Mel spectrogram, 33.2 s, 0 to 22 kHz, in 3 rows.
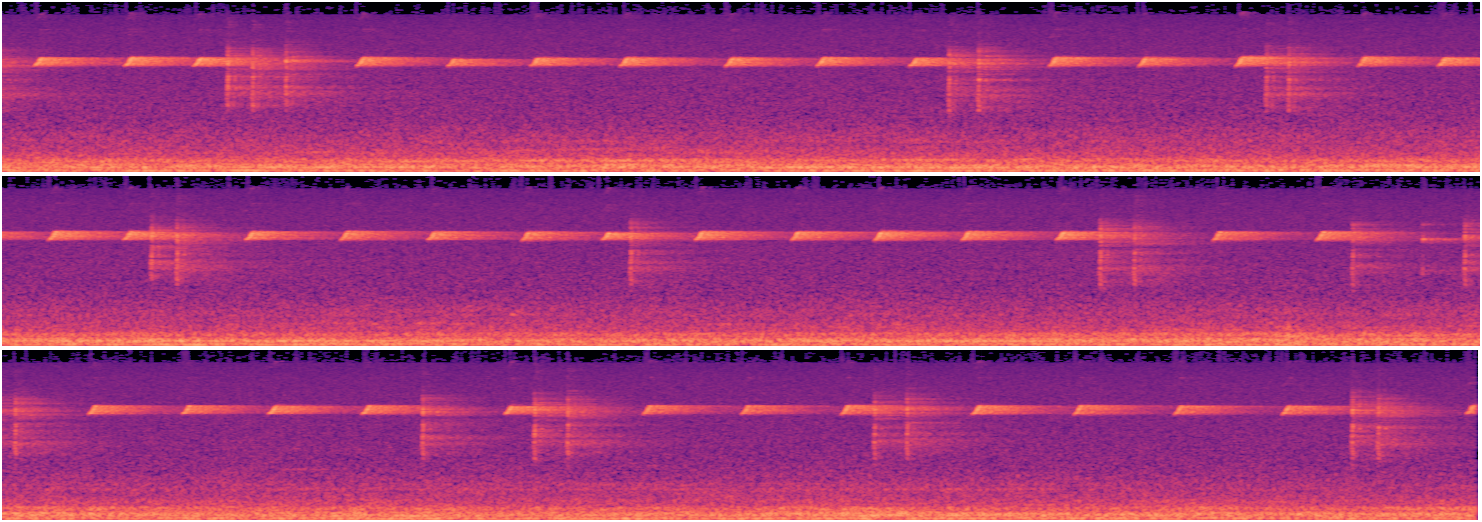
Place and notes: Charleroi, Belgique - Common Redstart
Into the 'AGC Roux' abandoned factory, an angry Common Redstart, longly shouting on different places of a wide hall.
Charleroi, Belgium, 5 August 2018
